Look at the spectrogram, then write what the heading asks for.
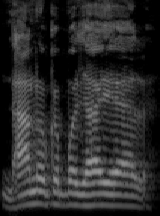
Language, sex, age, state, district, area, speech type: Maithili, male, 60+, Bihar, Samastipur, rural, spontaneous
